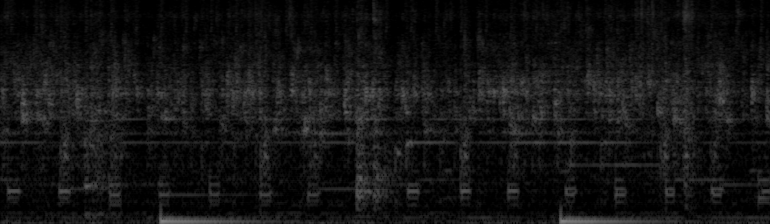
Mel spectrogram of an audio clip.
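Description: Pot of chicken soto broth boiling on a gas stove, a steady bubbling hiss. A low hum swells about every three seconds, and short tones repeat faintly throughout.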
